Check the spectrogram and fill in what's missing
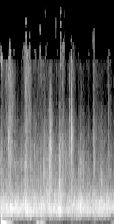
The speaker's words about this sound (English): Now put your hands together and give the Lord a hand clap of praise as you take your seat.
